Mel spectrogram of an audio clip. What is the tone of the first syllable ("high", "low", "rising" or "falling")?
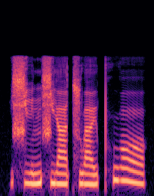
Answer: rising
